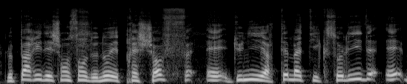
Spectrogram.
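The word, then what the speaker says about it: Noé Preszow: Noé Préchoff, ça s'écrit à P-R-E-S-Z-O-W.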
